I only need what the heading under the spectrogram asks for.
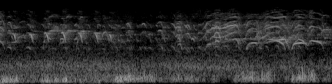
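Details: Black-bellied whistling ducks in Lakeland, Florida, with parents shielding young that cannot yet fly far; short repeated high whistles give way to louder, slurred two-note calls over steady low water sounds.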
